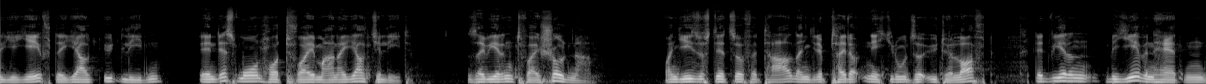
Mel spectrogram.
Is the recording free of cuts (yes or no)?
yes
